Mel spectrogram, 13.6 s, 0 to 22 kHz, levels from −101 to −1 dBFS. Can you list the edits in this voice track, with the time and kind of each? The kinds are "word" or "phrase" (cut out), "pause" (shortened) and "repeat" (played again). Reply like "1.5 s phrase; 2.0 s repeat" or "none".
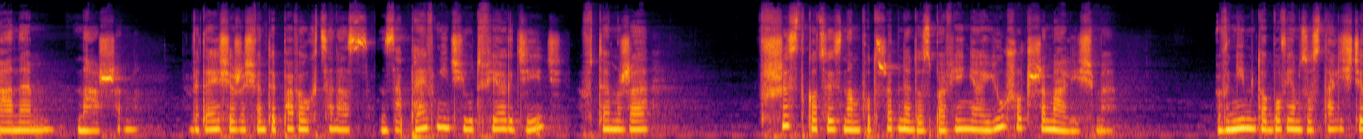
1.6 s pause; 3.7 s pause; 5.7 s pause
